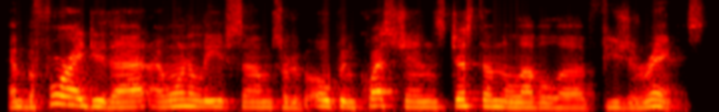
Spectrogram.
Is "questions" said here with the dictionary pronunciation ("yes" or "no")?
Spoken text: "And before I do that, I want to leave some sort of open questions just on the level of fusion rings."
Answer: yes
